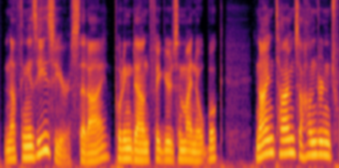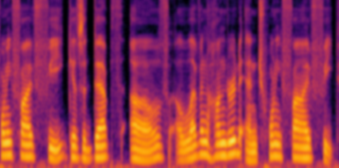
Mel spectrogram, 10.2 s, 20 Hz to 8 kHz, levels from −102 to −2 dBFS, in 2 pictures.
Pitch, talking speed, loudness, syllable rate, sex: 140 Hz, 175 wpm, -18 LUFS, 4.6 syllables/s, male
